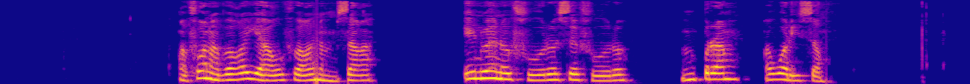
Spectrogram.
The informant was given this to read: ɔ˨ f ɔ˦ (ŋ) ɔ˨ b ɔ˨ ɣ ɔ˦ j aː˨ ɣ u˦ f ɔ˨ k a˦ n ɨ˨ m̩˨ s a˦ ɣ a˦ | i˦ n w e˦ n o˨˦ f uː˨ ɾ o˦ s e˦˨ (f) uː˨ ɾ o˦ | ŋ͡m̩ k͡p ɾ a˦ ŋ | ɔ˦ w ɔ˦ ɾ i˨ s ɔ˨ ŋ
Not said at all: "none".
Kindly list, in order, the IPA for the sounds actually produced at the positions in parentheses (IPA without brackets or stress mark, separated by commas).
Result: n, f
